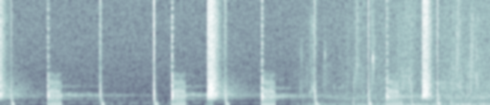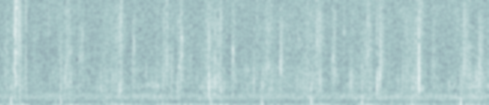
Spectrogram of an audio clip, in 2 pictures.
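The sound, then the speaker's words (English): Boots walking on a paved walking and biking path: crisp, separate footsteps at first, then a quicker, steady run of steps over a low background hiss. “It's such a different feeling in my boots to be walking on the paved path, the walking path. The biking path.”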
